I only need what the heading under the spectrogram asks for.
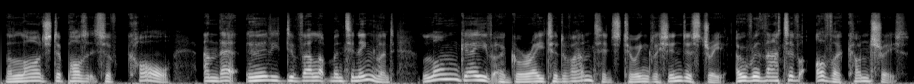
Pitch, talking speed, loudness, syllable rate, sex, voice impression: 150 Hz, 155 wpm, -16 LUFS, 5.1 syllables/s, male, masculine, middle-aged, tensed, powerful, bright, muffled, slightly raspy, mature, friendly, unique, wild, lively, strict, slightly intense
